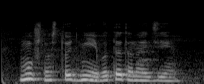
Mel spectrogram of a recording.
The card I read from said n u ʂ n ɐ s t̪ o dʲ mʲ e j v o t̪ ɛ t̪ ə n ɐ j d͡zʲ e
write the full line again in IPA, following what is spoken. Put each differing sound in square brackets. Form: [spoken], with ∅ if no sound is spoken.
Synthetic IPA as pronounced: [m] u ʂ n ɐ s t̪ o dʲ [nʲ] e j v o t̪ ɛ t̪ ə n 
